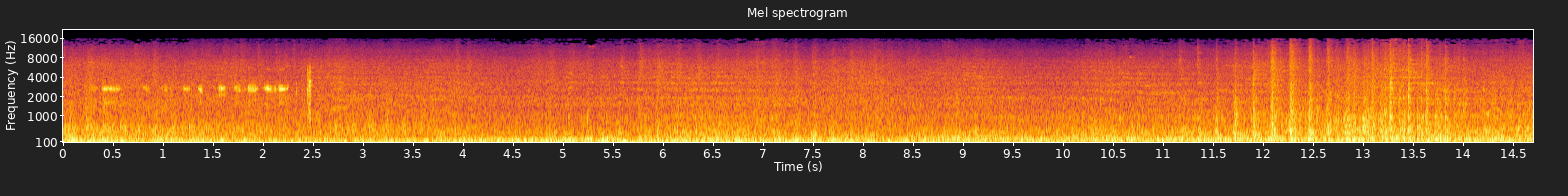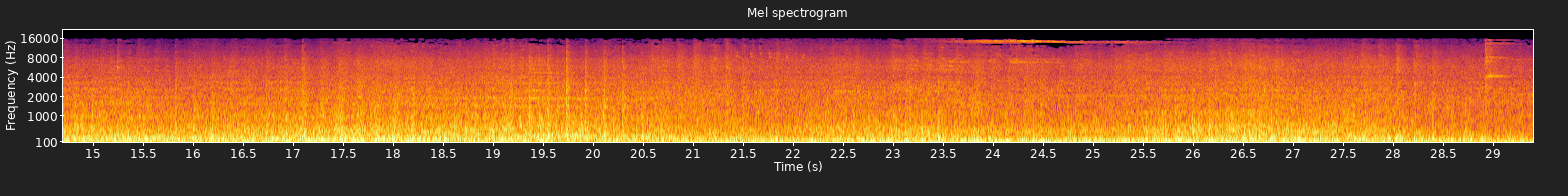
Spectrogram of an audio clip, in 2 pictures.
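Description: CSX freight train Q410's cars rolling past close by: a steady low rumble of steel wheels on the rails with clickety-clack over the rail joints, clattering hardest about halfway through. A high thin broken tone sounds during the first two seconds.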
